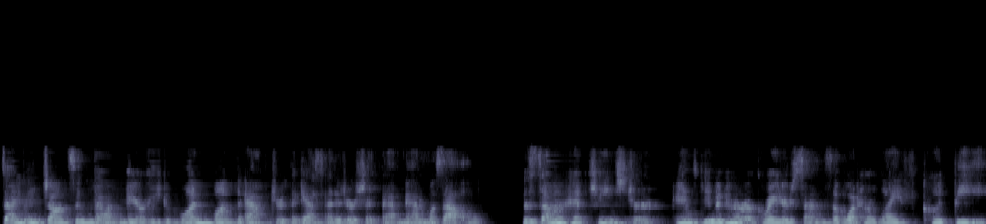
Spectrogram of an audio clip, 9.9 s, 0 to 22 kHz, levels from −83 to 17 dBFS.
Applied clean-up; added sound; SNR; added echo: neural mask model DeepFilterNet 3.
